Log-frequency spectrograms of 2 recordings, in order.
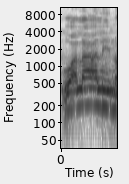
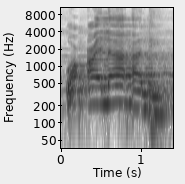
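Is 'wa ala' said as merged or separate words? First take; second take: merged; separate. First: The words wa and ala are run together. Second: The words wa and ala are said separately. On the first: The speaker calls it wrong. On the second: The speaker calls it right.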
